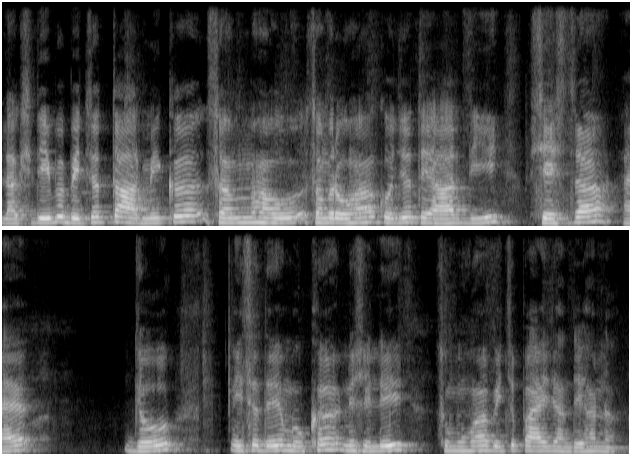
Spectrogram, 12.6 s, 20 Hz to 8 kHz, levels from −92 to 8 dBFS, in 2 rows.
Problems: background sounds at intervals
